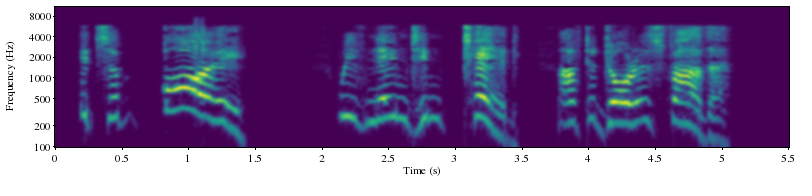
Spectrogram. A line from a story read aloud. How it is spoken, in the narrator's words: cried aloud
